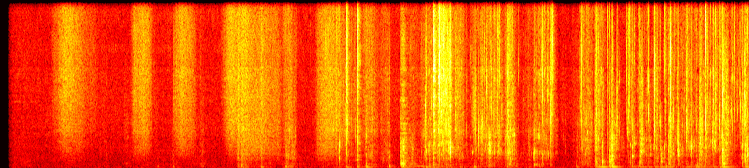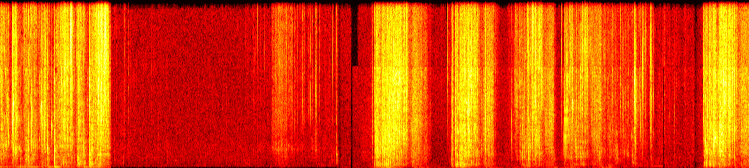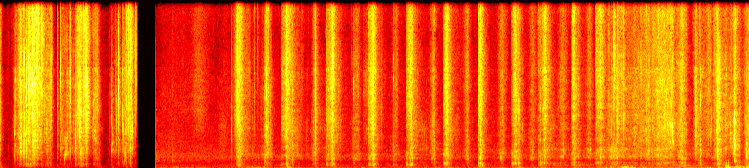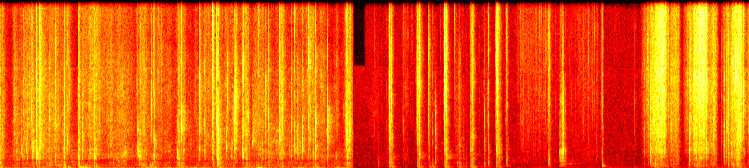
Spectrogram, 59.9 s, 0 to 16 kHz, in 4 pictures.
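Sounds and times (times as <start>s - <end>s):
slime squishing: 2.4s - 17.2s, 22.4s - 28.4s, 29.0s - 32.7s, 34.3s - 57.1s, 57.7s - 59.9s.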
